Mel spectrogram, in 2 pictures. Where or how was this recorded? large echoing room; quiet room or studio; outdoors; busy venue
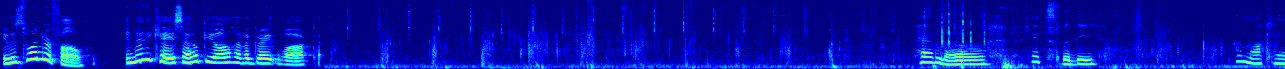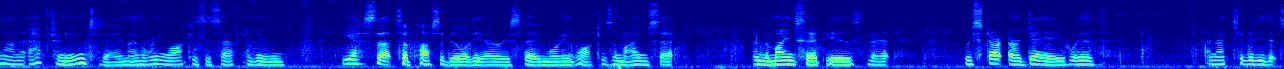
outdoors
